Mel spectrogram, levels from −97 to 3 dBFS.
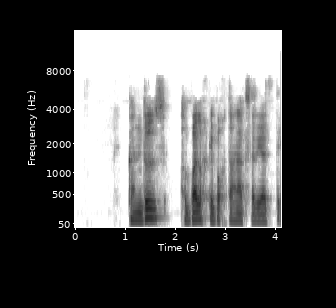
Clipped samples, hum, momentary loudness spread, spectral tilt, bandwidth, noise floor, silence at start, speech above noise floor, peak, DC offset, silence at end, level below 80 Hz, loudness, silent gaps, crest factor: under 0.1%; none; 15 LU; -7 dB/octave; 7.4 kHz; -85 dBFS; 1.1 s; 63 dB; -2 dBFS; under 0.1%; 0 s; -46 dBFS; -22 LUFS; none; 22 dB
